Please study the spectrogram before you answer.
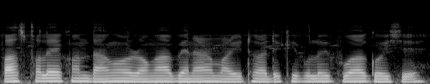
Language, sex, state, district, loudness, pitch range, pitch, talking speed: Assamese, male, Assam, Sonitpur, -17 LUFS, 130-135 Hz, 135 Hz, 140 wpm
